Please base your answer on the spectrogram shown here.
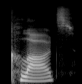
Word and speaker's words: clothes: People say clothes with 2 syllables, but it's just 1 syllable. Clothes. It sounds exactly like close, as in close the door.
